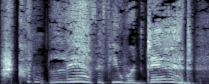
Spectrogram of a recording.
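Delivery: high, frantic inner cry; wild thought. A narrator's reading. Scarlett silently panicking over Ashley, high and frantic. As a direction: panic rising inside her. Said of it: "she thought wildly".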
